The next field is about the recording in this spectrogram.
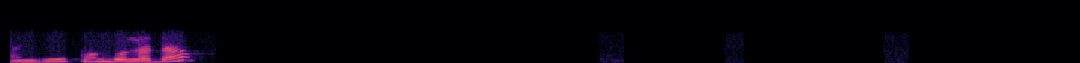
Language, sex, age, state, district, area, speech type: Dogri, female, 30-45, Jammu and Kashmir, Udhampur, rural, conversation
